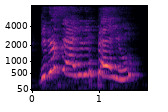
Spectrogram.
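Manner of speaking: indignant demand; angry challenge. Retold or imitated. Woman confronting market trader who denies payment, angry. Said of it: "So I got angry now".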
